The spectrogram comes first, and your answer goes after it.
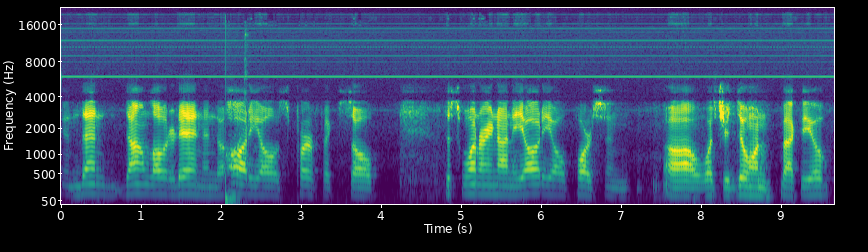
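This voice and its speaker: A man's voice: medium pitch, little pitch movement, a little slow, pushed and bright, clean tone. A man talking casually as an amateur radio operator over a radio transmission. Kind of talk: casual on-air ham radio chat. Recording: noisy radio transmission with hum.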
